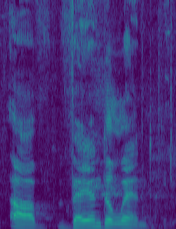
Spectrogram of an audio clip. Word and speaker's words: Van der Linde: How would you like, I keep thinking of Seinfeld and Vandalay Industries, so you got to give me the right pronunciation. It's Vandelin.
